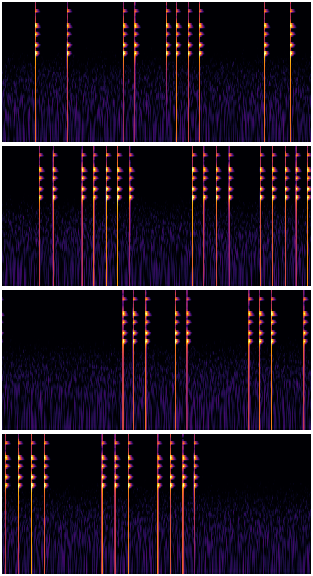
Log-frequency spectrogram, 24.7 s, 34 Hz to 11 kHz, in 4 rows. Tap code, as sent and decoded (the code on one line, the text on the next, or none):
1-1 2-4 1-1 2-5 4-5 / 3-2 3-5 3-4
AIAJU MPO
